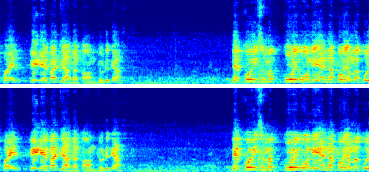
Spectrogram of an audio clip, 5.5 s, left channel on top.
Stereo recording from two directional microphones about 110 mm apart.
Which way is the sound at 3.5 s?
30° left (ahead or behind).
